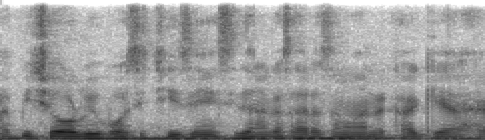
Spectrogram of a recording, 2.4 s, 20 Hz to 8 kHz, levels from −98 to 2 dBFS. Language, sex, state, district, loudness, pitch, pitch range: Hindi, male, Delhi, New Delhi, -16 LUFS, 120 Hz, 115-125 Hz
